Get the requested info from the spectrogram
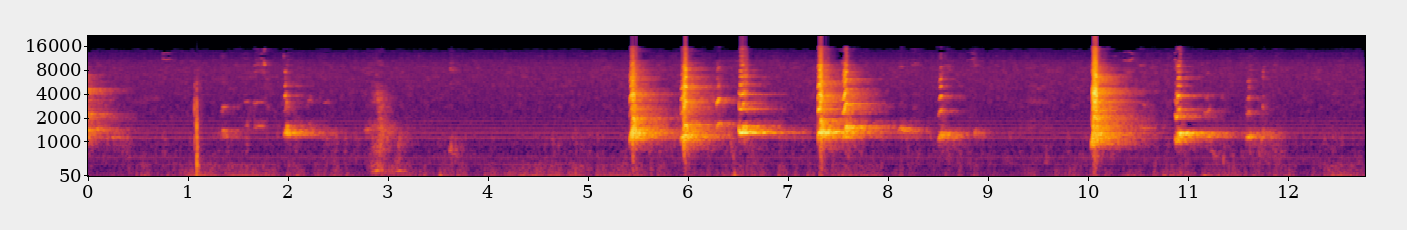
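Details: Boston Terrier barking at a Havanese to get him to share his treat, recorded indoors on a laptop webcam; short sharp barks and yips come in bursts, with quiet gaps and a low whimper between them.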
